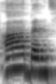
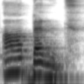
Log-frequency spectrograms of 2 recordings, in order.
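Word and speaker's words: Abend: ve burada fark ettiyseniz d harfi konuluyor ancak telaffuzu ederken arkadaşlar Guten a Bent sanki orada t varmış gibi davranıyorum Halbuki nasıl yazılıyor D ile yazılmış oluyor fark ettiyseniz arkadaşlar Abin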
